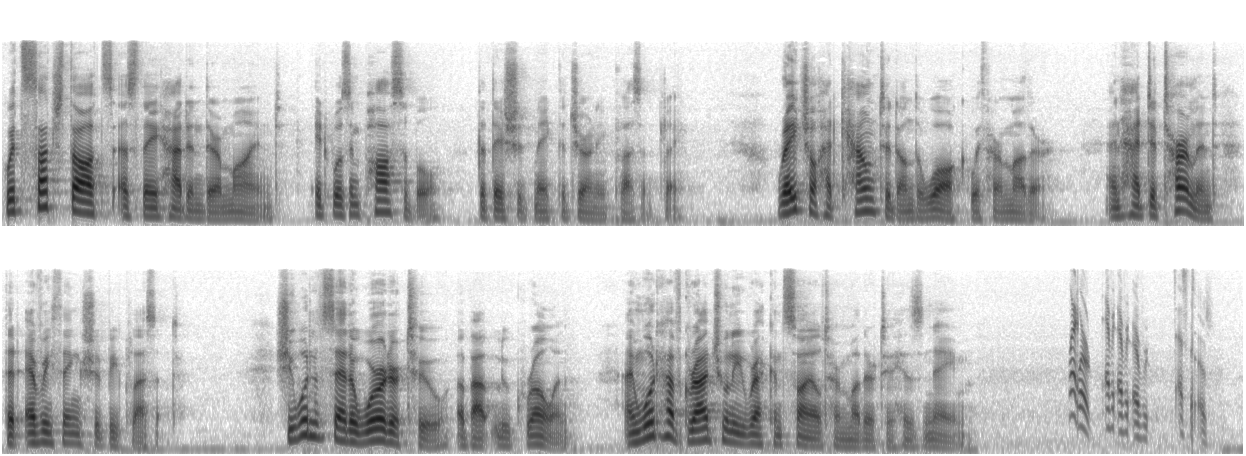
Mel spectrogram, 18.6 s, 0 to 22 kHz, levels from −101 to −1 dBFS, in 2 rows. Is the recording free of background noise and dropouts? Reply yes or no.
no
